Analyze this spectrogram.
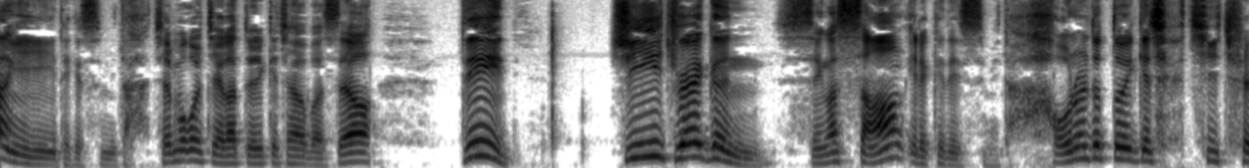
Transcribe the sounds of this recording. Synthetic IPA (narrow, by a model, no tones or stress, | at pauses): ŋidwe̞ɡe̞s͈ɯmɲidat͡ɕemoɡɯɭt͡ɕ͈e̞ɡat͈oiɾʌkʰet͡ɕaobas͈ʌjo | tit̚ | t͡ɕidɾeɡɯns͈ʰeŋɦas͈aŋiɾʌkʰe̞dwe̞s͈ɯmɲid̥aonɯɭdot͈oiɡet͡ɕet͡ɕid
